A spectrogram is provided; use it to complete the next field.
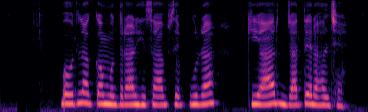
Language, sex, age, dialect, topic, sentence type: Magahi, female, 36-40, Northeastern/Surjapuri, banking, statement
